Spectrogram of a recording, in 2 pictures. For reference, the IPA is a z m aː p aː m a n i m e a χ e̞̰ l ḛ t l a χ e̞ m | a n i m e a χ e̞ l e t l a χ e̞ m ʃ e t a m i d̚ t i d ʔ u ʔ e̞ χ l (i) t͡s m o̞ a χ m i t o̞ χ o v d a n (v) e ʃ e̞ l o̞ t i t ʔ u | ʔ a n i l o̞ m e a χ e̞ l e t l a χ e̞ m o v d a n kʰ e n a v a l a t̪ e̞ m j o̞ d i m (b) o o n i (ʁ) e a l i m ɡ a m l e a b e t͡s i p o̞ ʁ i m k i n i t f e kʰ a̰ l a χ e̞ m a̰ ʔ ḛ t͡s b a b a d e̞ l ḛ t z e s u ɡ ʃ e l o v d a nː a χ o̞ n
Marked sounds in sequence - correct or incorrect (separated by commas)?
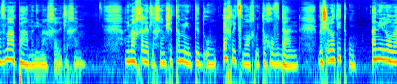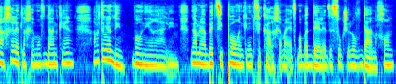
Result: correct, correct, correct, correct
